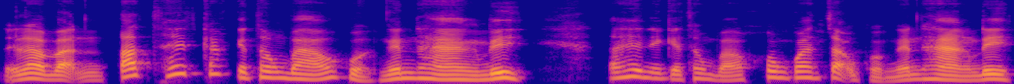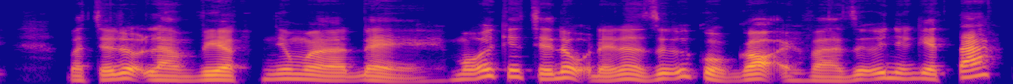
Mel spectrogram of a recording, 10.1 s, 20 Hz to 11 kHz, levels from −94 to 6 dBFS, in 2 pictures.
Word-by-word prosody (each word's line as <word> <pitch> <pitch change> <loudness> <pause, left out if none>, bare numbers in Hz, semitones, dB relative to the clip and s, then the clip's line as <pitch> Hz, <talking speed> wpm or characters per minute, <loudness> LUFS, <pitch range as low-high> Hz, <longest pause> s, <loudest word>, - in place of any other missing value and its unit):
đấy 130 - -6
là 165 -2 +5
bạn 130 -4 0
tắt 245 +3 +5
hết 305 +3 0
các 310 -1 -5
cái 190 - -1
thông 195 -3 -1
báo 155 +3 +1
của 115 - -5
ngân 160 +7 -1
hàng 145 -5 +1
đi, 175 +1 +4 0.4
tắt 185 - -5
hết 220 -1 -1
những 175 - -6
cái 145 -2 -5
thông 165 -5 -8
báo 120 +2 -3
không 195 +6 -5
quan 195 -1 -1
trọng - - -2
của 100 - -10
ngân 130 +8 -4
hàng 135 -5 +3
đi 150 +1 +2 0.4
và 125 - -5
chế 135 +3 -2
độ 170 - +3
làm 125 -3 -1
việc, 135 0 +4
nhưng 155 +1 -4
mà 120 -5 +3
để 95 -7 -1
mỗi 155 - +1
cái 220 -2 -1
chế 155 -1 0
độ 190 - +1
đấy - - -2
là 155 -2 +1
giữ 165 - -2
cuộc 105 - 0
gọi - - +5
và 110 -2 -4
giữ 145 +5 -2
những 175 -1 -2
cái 155 -2 0
tag 215 +5 +7
150 Hz, 285 wpm, -23 LUFS, 130-180 Hz, 0.4 s, tag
